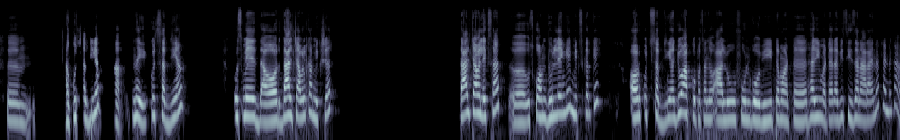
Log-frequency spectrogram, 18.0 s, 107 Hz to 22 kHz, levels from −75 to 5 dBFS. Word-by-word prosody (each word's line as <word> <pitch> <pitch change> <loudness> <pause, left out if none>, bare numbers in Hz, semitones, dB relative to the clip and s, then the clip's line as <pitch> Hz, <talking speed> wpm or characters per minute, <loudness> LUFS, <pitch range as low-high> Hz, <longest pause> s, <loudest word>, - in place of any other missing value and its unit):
अम, 220 -2 -4 0.7
अ, - - +3
कुछ 260 +5 -1
सब्ज़ियाँ 255 - +1 0.3
हाँ, - - -2 0.2
नहीं, 245 -5 +2
कुछ 275 -1 -3
सब्ज़ियाँ, 260 - -1 1.1
उसमें 260 -3 +4
दा 215 -1 +3
और 225 0 +5
दाल-चावल 260 +1 +5
का 305 +2 -2
मिक्सचर। 270 +4 -3 2.6
दाल-चावल 295 +1 +5
एक 260 0 +2
साथ 330 +7 0 0.2
अ, 210 0 -1
उसको 230 +4 -3
हम 255 -1 +2
धुल 250 +3 +1
लेंगे 290 +5 +1
मिक्स 295 -5 -3
करके, 295 +6 -6 0.7
और 250 +1 +7
कुछ 280 -1 -9
सब्ज़ियाँ 250 -1 -1
जो 310 - +2
आपको 290 -3 +3
पसंद 240 0 -6
हों, 245 - -3
आलू, 230 +1 +1
फूलगोभी, 230 -2 0
टमाटर, 225 -1 -2
हरी 255 +1 +1
मटर, 230 -1 -4
अभी 235 +2 -4
सीज़न 250 -1 -4
आ 225 -1 -1
रहा 230 - -3
है 235 - -6
ना 350 - -8
ठंड 335 -4 -6
का, 380 - -9
250 Hz, 145 wpm, -22 LUFS, 230-275 Hz, 2.6 s, और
